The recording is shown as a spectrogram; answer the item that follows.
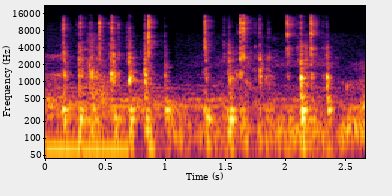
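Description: Typing on a computer keyboard: a quiet, rapid run of many light key clicks in an uneven rhythm.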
